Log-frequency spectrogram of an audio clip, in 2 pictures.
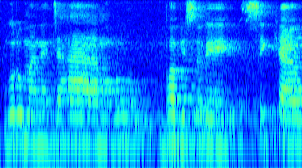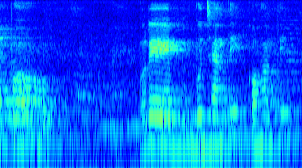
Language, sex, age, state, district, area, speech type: Odia, female, 45-60, Odisha, Ganjam, urban, spontaneous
